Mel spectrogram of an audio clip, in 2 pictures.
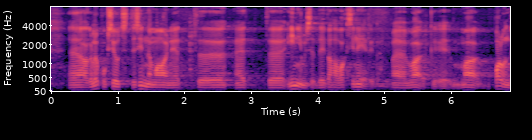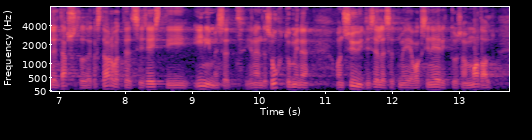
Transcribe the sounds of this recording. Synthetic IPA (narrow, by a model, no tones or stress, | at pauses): ɑɡ̥ɑlɤ̞pːˑuksjɤ̞wt̪si̥t̪ːesinːemɑːnie̞t̪ | et̪ | inʲime̞se̞d̪e̞jt̪ɑɦɑvɑksine̞ːɾḭd̪̥ɑmɑmɑpɑlunt̪e̞jlt̪æpsu̥st̪ɑd̪̥ɑkɑst̪e̞ɑrvɑt̪ːˑeːt̪sise̞ːst̪iinʲime̞se̞d̪̥jɑ̰ne̞nd̪̥e̞suht̪umine̞ | o̞nsyːd̪ise̞lːe̞se̞t̪ːme̞jevɑksine̞ːɾit̪ːˑuso̞nmɑd̪̥ɑl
